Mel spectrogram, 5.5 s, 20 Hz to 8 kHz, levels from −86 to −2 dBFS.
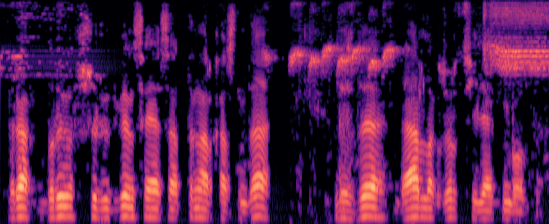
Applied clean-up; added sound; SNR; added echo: classical method spectral subtraction.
